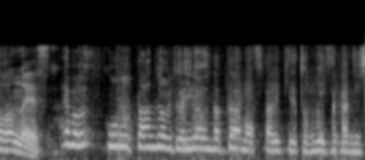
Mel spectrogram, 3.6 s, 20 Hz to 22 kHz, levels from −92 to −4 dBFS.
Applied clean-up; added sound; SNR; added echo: neural separator model SepFormer DNS4.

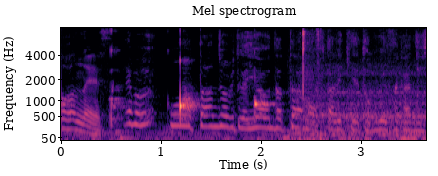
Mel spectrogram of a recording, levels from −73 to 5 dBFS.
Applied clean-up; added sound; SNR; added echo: none; Water tap, faucet; -4 dB; none.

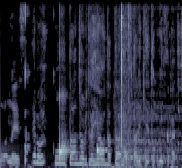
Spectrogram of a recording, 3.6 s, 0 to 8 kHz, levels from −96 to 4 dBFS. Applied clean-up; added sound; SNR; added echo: classical method spectral subtraction.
